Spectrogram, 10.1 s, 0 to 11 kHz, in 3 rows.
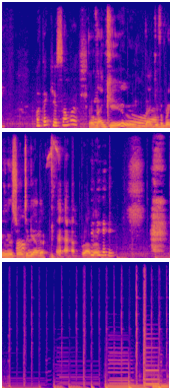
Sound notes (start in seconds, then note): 5.1 Lady Cimorene chuckling; 6.7 upbeat music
